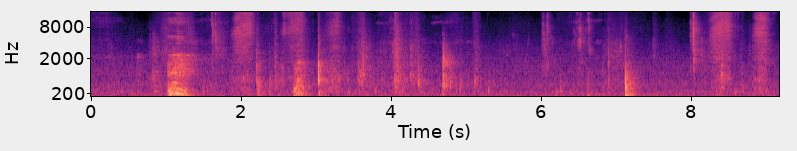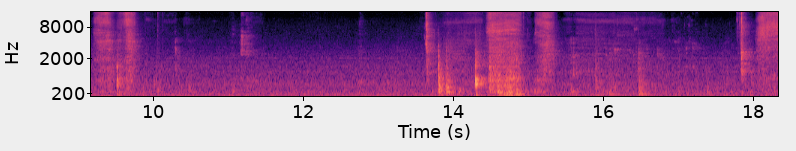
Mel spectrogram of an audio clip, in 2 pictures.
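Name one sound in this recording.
A man slurps noodles loudly and quickly.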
